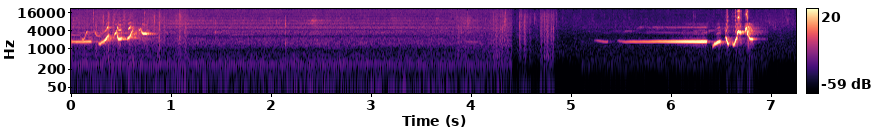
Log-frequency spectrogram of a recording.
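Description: A Japanese bush warbler's song in two phrases: a long, steady, mid-pitched whistle breaking into a quick, rising, looping flourish, over a faint low hum.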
